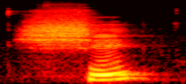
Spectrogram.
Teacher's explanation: chez is pronounced without the Z at the end, chez on its own, but because we add un after and because it agrees with the rules that I said in the liaison lesson, we say chez un antiquaire.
